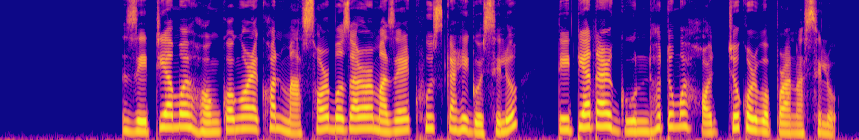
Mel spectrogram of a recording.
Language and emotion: Assamese, disgusted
